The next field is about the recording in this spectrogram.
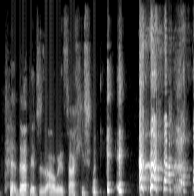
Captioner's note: laughs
